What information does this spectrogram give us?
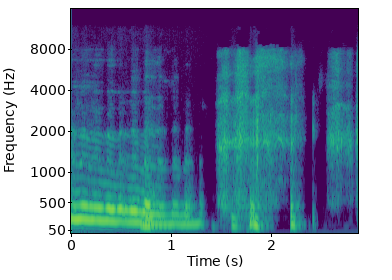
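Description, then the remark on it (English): A stifled yawn: a drawn-out voiced groan sliding down in pitch, then a few breathy, airy exhales trailing off. Fairly loud, with no talking. “Suppressed yawn.”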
